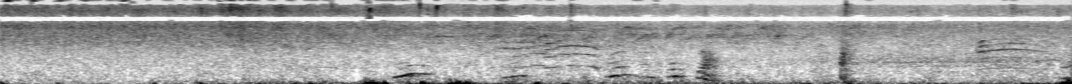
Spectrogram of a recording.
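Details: Sacchan, a rescued male cat living at Kazeno Kobo, meows to be let outside: a run of short arched meows from about the third second, then softer scattered mews over a low steady indoor hum.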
